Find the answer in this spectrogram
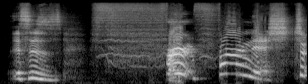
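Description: Someone puts on a character voice with an extremely high pitch. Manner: playful, stumbling over the word.

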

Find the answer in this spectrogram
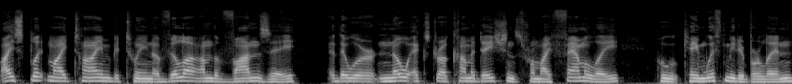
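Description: A plain, everyday voice at a moderate pace, with fairly even intonation, very even loudness and a quiet background. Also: man, fairly high pitch for a man. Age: 60s. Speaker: playwright. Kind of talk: casual chat.

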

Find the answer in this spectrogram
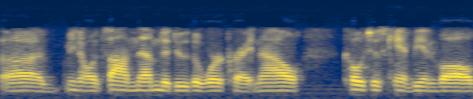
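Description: Speaking at a fairly quick pace, a man with a Midwestern American accent uses a fairly low pitch. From Michigan (Muskegon). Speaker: sports recruiting writer. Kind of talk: casual chat. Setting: phone call.

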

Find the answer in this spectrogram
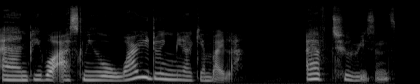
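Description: With an American accent, a woman speaks in a normal speaking voice at a fairly high pitch, with ordinary pitch variation. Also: very clean recording, silent background. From US, Mexican American. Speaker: podcast host, ministry leader. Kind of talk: casual chat about faith.

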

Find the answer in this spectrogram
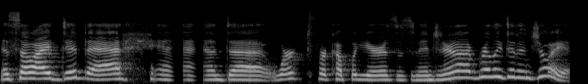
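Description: Speaking in an ordinary speaking voice with an American accent, a woman with a fairly high pitch talks at a fairly quick pace with lively intonation against a quiet background. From US South. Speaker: physician and author. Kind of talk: interview.

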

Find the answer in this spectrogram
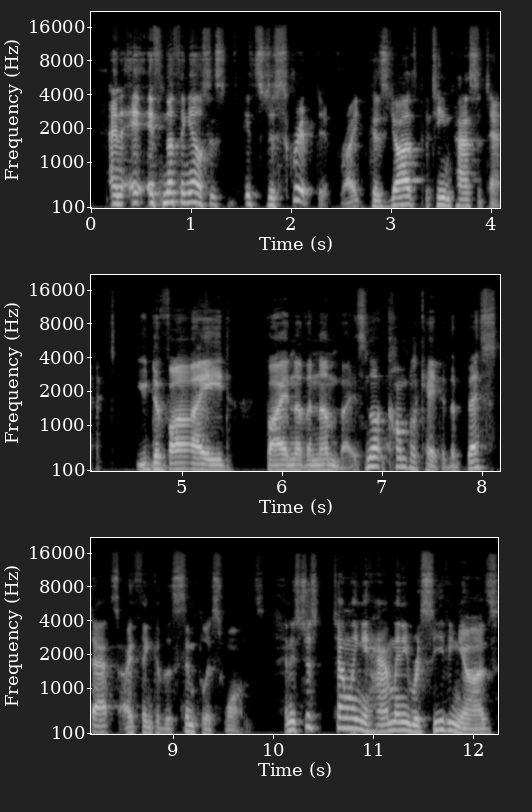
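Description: A man with an English accent speaks at a fairly high pitch, with very wide pitch swings. His tone is bright and sharp, with vocal fry. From England. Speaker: fantasy football analytics writer. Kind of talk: casual podcast discussion of football analytics.

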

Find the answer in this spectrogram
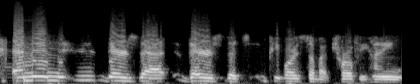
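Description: A man with an American accent talks at a moderate pace. The sound is dry and close, with no echo. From Iowa, US Midwest. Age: 50s. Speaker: hunting and fishing comedian. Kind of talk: casual interview chat with storytelling.

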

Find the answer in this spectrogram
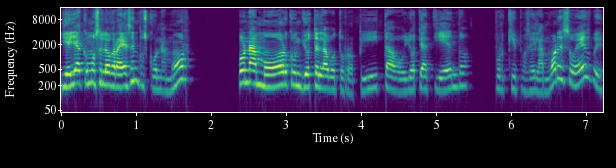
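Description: Here a man talks at a moderate pace. His voice is high-pitched, with lively intonation. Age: 30s. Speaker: prank YouTuber. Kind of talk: casual chat. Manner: animated.

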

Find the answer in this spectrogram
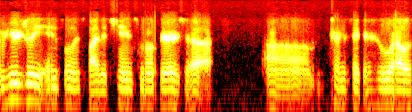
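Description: At a moderate pace, a man talks at a fairly low pitch with ordinary pitch variation. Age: 20s. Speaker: music producer. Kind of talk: interview. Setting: phone call. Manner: halting.

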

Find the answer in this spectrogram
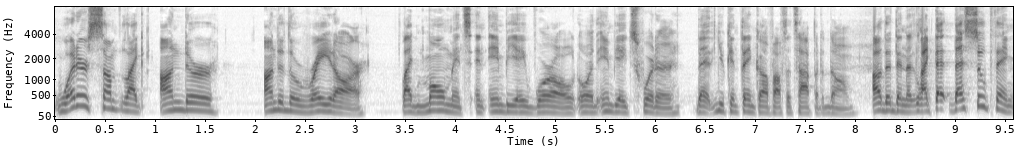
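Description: A man with a normal speaking voice talks at a moderate pace in a medium pitch with ordinary pitch variation. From Chicago. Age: 20s. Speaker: podcast host. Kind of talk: casual interview.

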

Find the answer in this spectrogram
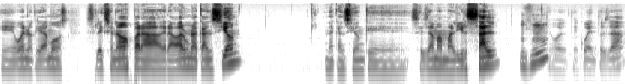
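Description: In an ordinary speaking voice, a man talks at a fairly slow pace and fairly low pitch. His pitch varies in an ordinary way, while his loudness swings a lot. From Argentina, Resistencia, Chaco. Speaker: singer-songwriter. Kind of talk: radio interview. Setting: studio.

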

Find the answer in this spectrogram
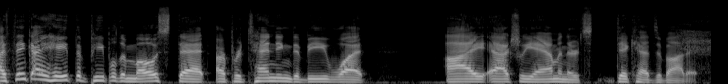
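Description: Recorded very cleanly against a silent background with a dry, close sound and no echo, a man with an American accent uses an unremarkable speaking voice at medium pitch, lively intonation and a moderate pace. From US Northeast. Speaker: comedian. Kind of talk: casual chat.

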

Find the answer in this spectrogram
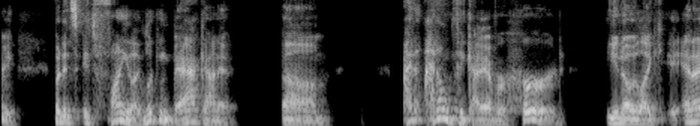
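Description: This is a man speaking. He has an American accent. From Chicago suburbs, US Midwest. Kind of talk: interview.

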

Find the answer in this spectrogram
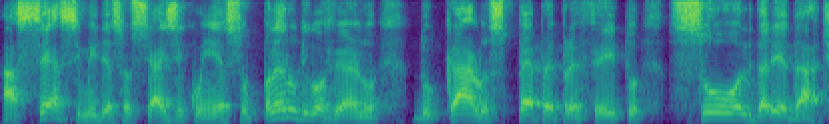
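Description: At a moderate pace and with hardly any pauses, a man speaks in an ordinary speaking voice at a medium pitch. His intonation is lively and his loudness very even. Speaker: mayoral candidate, community leader. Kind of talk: campaign speech.

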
